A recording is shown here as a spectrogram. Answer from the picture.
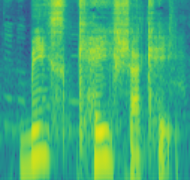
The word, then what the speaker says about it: Misskayshak: 然后他这个发音应该是叫做 Miss K Shack，这个对，然后名字也挺奇怪的，对，但因为他拆开念就是 Miss K Shack，对。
